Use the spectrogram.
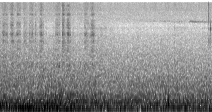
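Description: Chalk or marker writing on a classroom board, a quiet continuous scratching and tapping of strokes, faint and steady with a few light clicks and no voices.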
